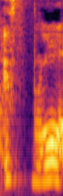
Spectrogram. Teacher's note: Âm đấy của chúng ta cũng là O dài, trọng âm ưu tiên rơi vào nguyên âm dài, nó cũng rơi vào âm tiết thứ hai.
